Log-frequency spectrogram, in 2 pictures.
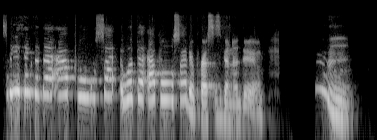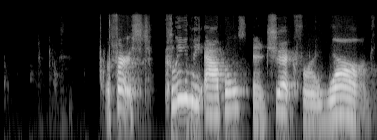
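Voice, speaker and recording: At a children's storytime, a woman reads a picture book aloud to young kids, adding chatty asides. Her delivery is expressive and singsong, and her voice sits a little high.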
